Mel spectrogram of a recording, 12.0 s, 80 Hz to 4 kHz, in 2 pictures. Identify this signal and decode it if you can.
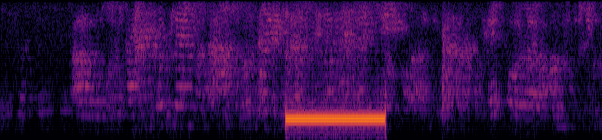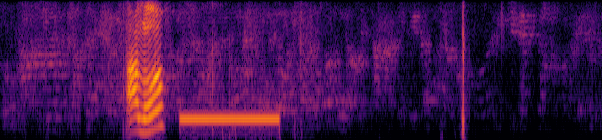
Ringback tone (Europe, 425 Hz), with speech.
